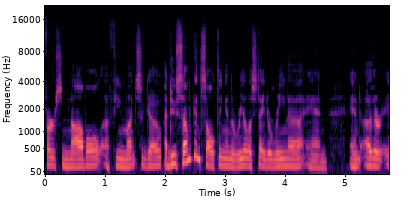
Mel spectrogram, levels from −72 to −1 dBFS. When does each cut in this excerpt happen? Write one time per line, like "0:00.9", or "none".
0:01.9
